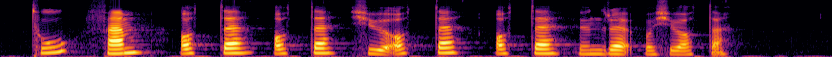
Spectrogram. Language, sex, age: Norwegian, female, 26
